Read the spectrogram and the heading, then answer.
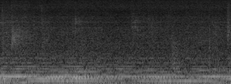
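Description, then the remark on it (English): Soft, scattered rustling of Bible pages being turned to the Book of Job during a church sermon, several overlapping and continuous, heard faintly over a steady low room hum with no one talking. “I hear some pages turning.”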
